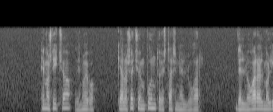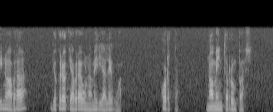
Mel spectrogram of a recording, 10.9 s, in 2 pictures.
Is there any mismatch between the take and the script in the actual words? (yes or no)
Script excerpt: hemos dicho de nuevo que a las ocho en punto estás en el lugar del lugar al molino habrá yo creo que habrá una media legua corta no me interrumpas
no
